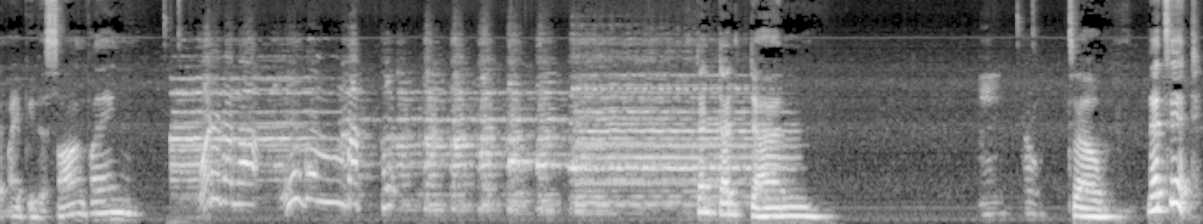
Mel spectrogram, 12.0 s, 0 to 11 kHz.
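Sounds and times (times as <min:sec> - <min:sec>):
person singing: 0:01.7 - 0:07.9
band playing accented chords: 0:01.7 - 0:08.0.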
